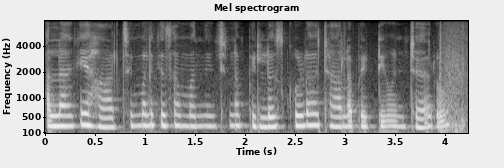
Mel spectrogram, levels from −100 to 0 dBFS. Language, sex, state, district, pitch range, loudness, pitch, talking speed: Telugu, female, Andhra Pradesh, Sri Satya Sai, 250-280 Hz, -14 LUFS, 270 Hz, 140 wpm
